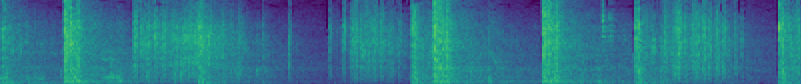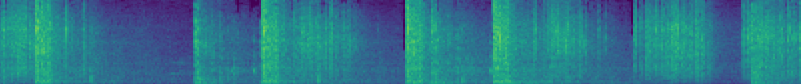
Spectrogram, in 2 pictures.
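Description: Fireworks display: aerial shells bursting in a rapid, irregular string of sharp bangs, about two or three a second.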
